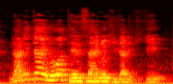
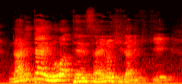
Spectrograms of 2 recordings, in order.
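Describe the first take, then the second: The two takes are said the same way.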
